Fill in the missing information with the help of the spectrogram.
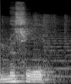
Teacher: I've always pronounced it missile. With that schwa in there.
